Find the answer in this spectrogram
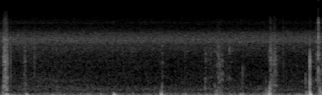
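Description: Quiet background hiss with a few soft, low bumps of handling noise as the pipe is held close to the microphone.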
